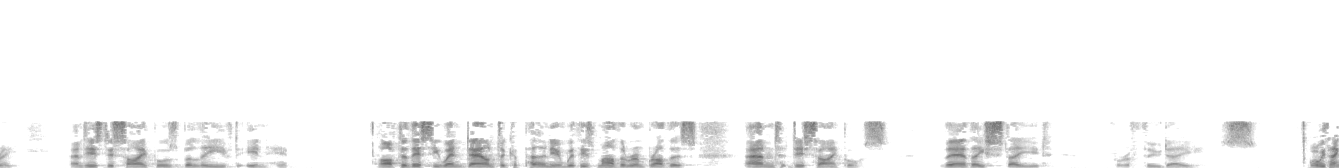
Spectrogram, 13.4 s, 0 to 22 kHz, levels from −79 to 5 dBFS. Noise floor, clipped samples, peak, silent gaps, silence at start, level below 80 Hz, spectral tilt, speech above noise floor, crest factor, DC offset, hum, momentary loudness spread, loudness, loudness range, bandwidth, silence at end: -79 dBFS; under 0.1%; -18 dBFS; none; 0 s; -90 dBFS; -1 dB/octave; 39 dB; 24 dB; under 0.1%; none; 19 LU; -38 LUFS; 5 LU; 6.6 kHz; 0 s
